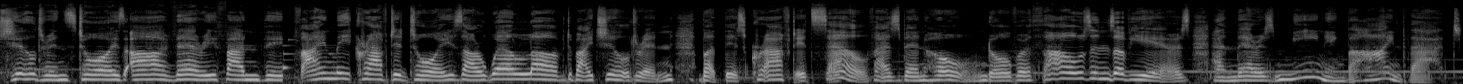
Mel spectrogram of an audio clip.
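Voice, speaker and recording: A woman's put-on character voice at a medium pitch, fairly slow pace, with clear music in the background. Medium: video game.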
